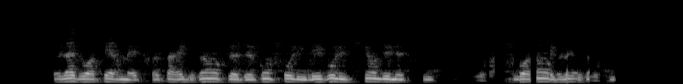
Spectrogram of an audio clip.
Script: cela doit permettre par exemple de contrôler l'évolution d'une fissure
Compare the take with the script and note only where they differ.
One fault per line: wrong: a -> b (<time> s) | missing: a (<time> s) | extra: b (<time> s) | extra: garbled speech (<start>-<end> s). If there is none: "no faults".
extra: garbled speech (5.0-6.2 s)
